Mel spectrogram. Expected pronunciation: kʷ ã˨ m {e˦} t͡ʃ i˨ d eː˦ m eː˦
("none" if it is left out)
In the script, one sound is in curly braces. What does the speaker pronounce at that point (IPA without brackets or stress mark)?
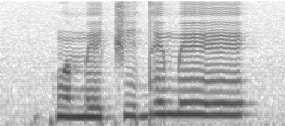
e˨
